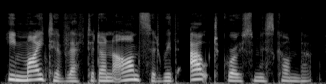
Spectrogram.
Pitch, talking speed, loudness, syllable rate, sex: 175 Hz, 165 wpm, -21 LUFS, 4.8 syllables/s, female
